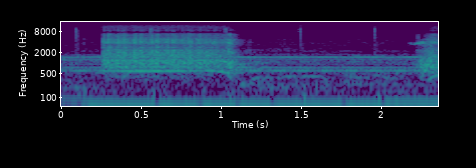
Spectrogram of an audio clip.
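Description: Cordless drill running in one short burst of just under a second, boring into a small wooden lure body, its motor whine dropping as it spins down. The hole is drilled to seat lead shot as ballast in the lure.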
